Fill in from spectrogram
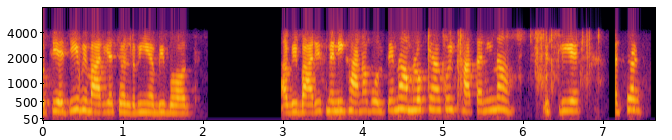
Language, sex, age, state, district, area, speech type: Hindi, female, 45-60, Madhya Pradesh, Balaghat, rural, conversation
